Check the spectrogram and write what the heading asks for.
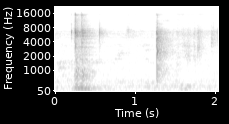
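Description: A short handling rustle, then a single sharp snip a little over a second in: small scissors cutting the embroidery thread after it has been knotted off.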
